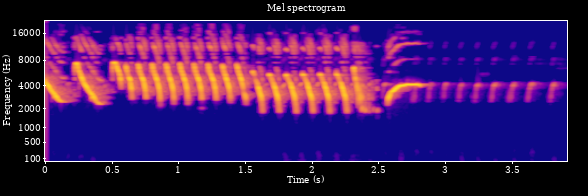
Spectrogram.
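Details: Canary song used as a training master for competition birds: fast rolling trills of rising, swept notes repeated several times a second, then a bright upslurred whistle and a string of short, soft, evenly spaced chips.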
